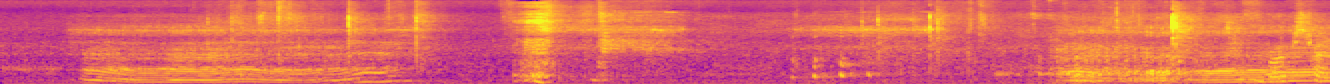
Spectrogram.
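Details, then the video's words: Dog named Zeke making odd noises while playing tug with Gracie indoors: drawn-out wavering, moan-like whines at the start and again near the end, with scuffling and thumping from the play in between. "Zeke Makes Odd Noises"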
